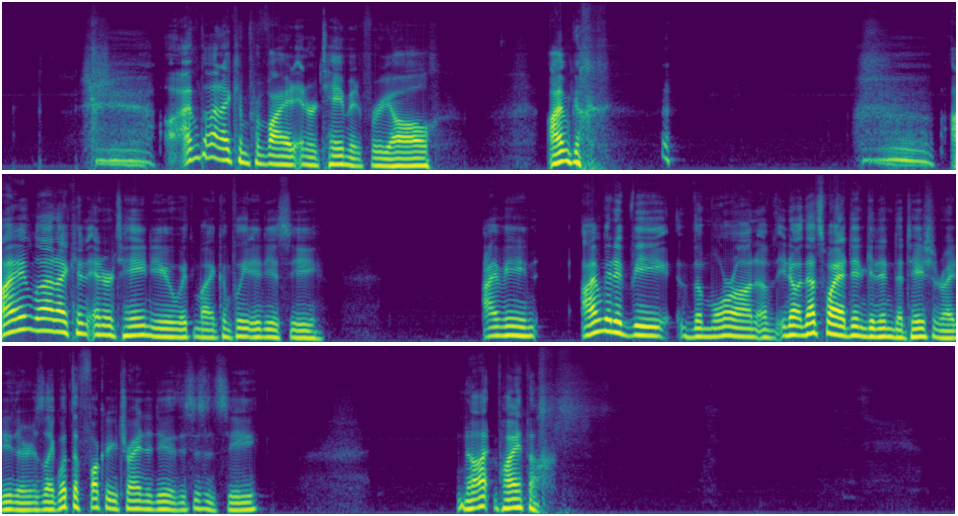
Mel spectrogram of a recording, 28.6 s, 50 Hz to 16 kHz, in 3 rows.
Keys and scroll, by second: 0.0-10.6 typing, 1.6 Return, 2.2 ctrl+[, 2.3 ctrl+j, 3.6 Return, 11.6 ctrl+[, 11.7 ctrl+j, 12.0-23.6 typing, 14.9 ctrl+[, 15.0 ctrl+j, 20.0 Tab, 21.8 ctrl+[, 24.2 ctrl+[, 24.2 ctrl+j.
